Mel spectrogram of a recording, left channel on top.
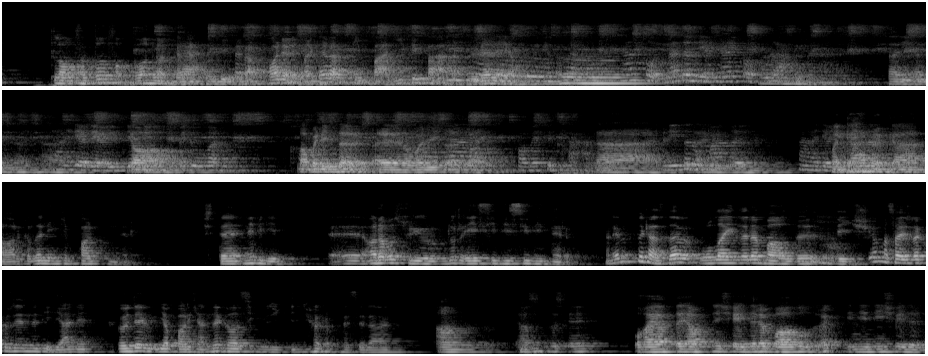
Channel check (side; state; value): both; different; correlation 0.00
